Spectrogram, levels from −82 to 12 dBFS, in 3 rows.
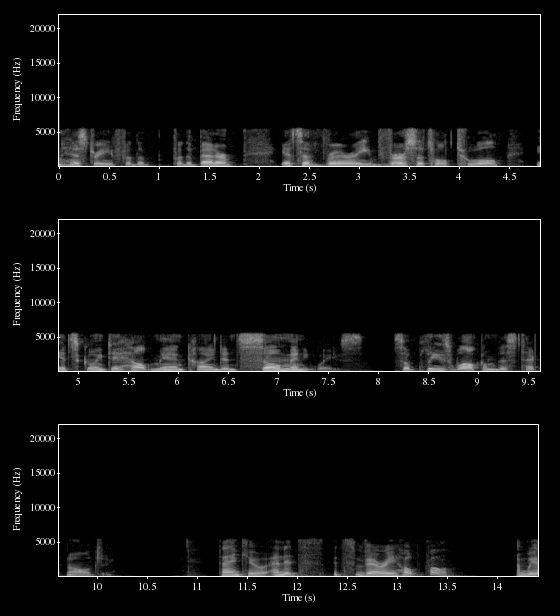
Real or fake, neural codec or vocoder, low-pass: fake; codec, 16 kHz, 8 kbps, FreqCodec, larger model; 5.4 kHz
